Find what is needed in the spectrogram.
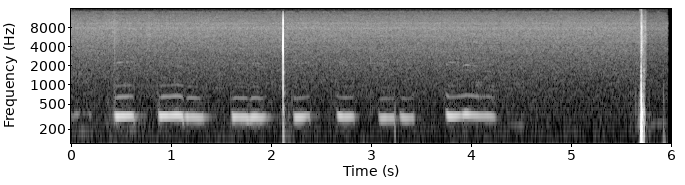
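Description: A boy humming a string of about nine short notes at nearly the same pitch, with a sharp knock near the end.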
